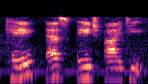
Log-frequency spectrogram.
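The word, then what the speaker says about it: क्षिति: Sanskrit word for earth kh i But the K is silent.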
